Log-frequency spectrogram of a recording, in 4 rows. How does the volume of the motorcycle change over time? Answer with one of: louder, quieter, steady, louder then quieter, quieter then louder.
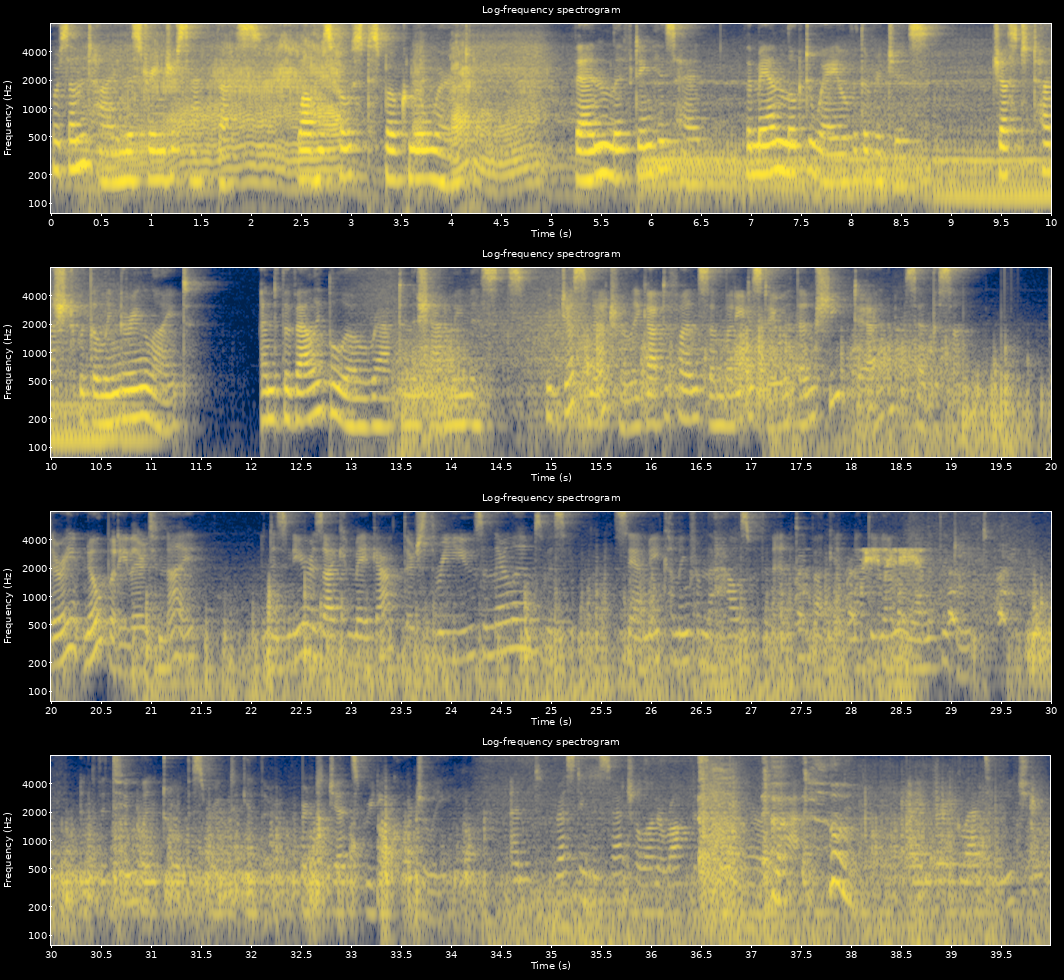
steady.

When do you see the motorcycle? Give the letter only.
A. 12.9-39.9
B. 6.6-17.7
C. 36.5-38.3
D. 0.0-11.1
D.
